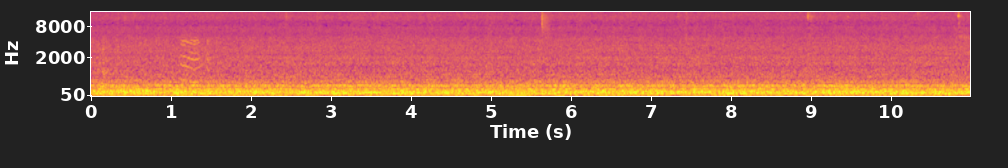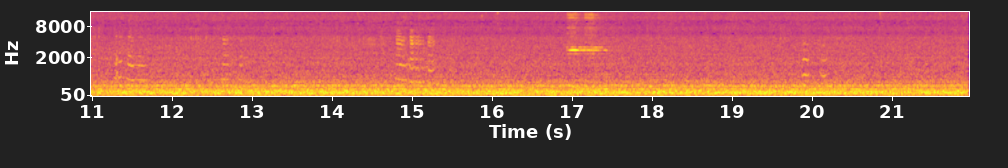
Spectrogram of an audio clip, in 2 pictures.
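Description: A rose-ringed parakeet gives a few faint, short falling chirps and one brief, higher call about two-thirds of the way through. Under them runs a loud, steady low noise.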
